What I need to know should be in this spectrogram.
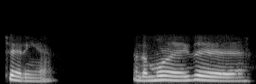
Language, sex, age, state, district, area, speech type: Tamil, male, 30-45, Tamil Nadu, Salem, urban, conversation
